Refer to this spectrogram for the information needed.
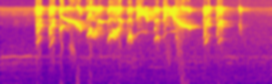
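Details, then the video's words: Harsh-voiced orange-headed thrush song used as a lure: a dense, loud outpouring of sharp, high chips, squeaky slurred whistles and scratchy notes in quick succession, ending with a few spaced calls. "PANCINGAN ANIS MERAH SUARA KASAR YANG DIAM LANGSUNG RESPON"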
